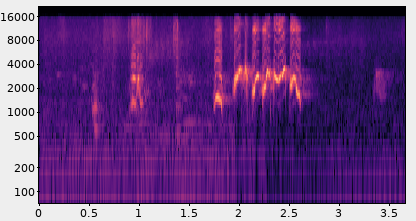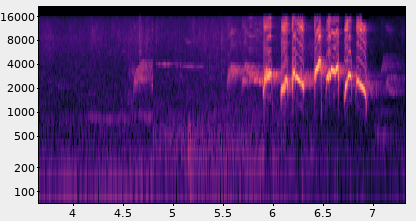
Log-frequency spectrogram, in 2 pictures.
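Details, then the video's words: Red-whiskered bulbul singing competitively to provoke rivals: two loud bursts of rapid, warbled whistled notes, each under a second, separated by a quieter pause with faint chirps. "Kích Chào Mào Hót Ché/ Kích Chào Mào Bổi Hót Đấu Mới Nhất"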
